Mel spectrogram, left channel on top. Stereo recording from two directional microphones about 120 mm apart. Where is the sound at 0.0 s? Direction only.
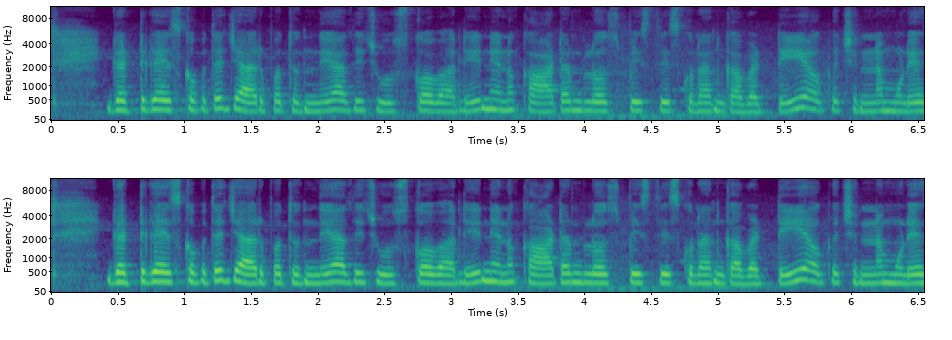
35° right (ahead or behind).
